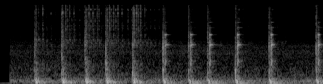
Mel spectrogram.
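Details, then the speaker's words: Peugeot 308 T9 SW HDI with a front knock heard near the windscreen. Tapping the wheel gives sharp, hollow, uneven knocks about three to four a second from loose brake pad guide (anti-rattle) plates; replacing the plates removed the knock entirely. "Ещё раз чтобы понять что Беда с огромной вероятностью в них просто постучите по колесу даже не снимая его не обязательно делать это по суппорту Если слышите похожий звук"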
